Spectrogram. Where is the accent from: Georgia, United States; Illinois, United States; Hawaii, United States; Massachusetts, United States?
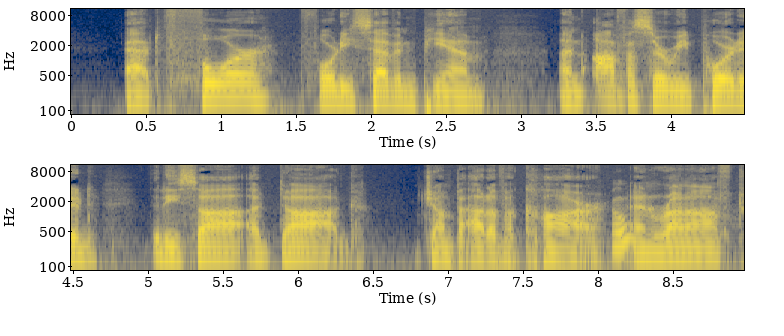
Massachusetts, United States; Stow; my hometown of Stow, Massachusetts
